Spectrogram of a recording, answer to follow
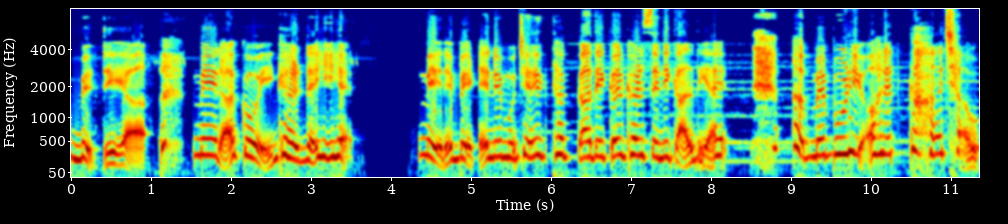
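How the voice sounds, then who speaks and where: Very slow delivery in a high-pitched, put-on character voice. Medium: read story. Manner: sweet on the surface, sinister underneath.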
